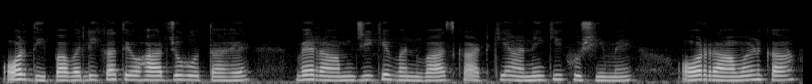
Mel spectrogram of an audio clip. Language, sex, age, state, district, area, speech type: Hindi, female, 30-45, Rajasthan, Jaipur, urban, spontaneous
